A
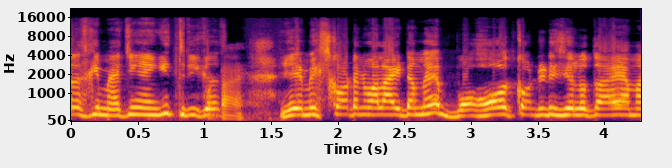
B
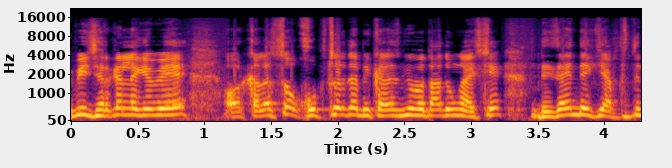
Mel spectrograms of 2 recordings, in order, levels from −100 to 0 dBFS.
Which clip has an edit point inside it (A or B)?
A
